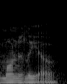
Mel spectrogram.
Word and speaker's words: Mona Leo: whole aesthetic is crazy yeah shout out to mona leo and that's how you pronounce it shout out yeah all right uh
